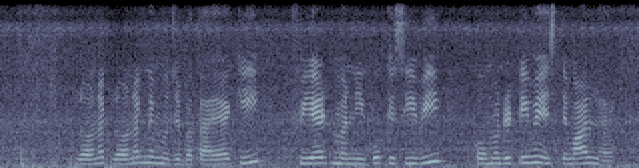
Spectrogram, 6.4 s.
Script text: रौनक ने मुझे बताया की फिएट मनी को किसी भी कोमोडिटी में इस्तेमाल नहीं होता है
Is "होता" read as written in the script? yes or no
no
